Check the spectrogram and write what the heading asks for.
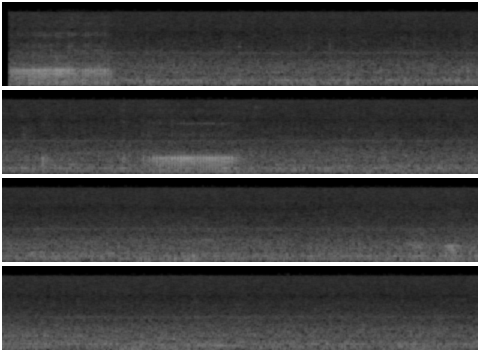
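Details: Sleeping Shih Tzu dog gives two loud snoring breaths over a steady background hum; ordinary snoring.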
